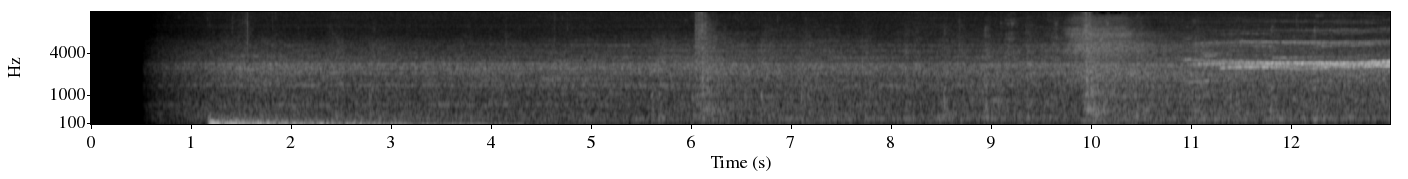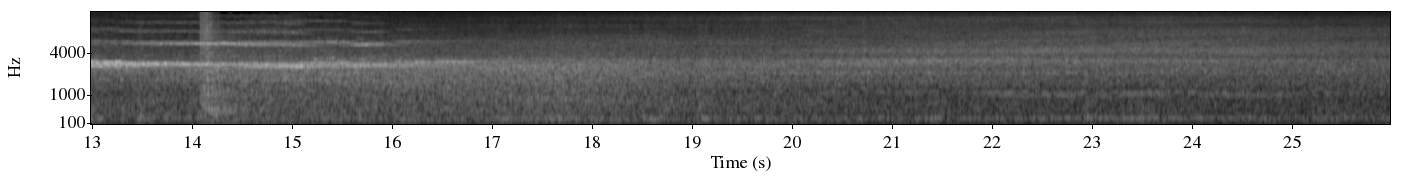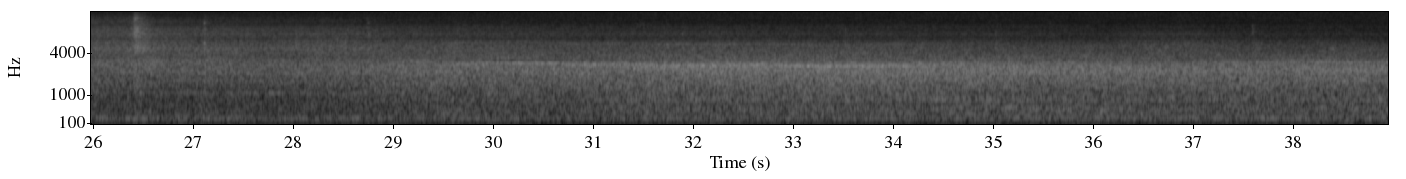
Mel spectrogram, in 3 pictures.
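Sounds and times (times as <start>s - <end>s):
deep boom: 1.2s - 5.6s
train wheels squealing: 8.8s - 18.5s, 27.8s - 38.9s.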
